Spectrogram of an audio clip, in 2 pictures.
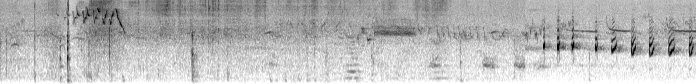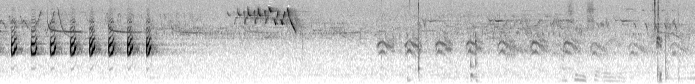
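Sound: wild turkey gobbling

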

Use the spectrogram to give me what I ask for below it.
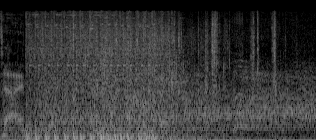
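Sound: gunfire from a video game (World at War zombies)

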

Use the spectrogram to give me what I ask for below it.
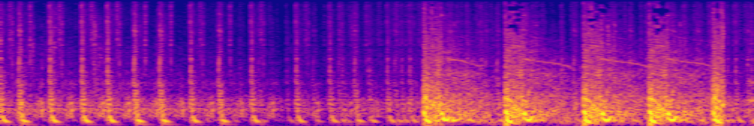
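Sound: pistol gunfire in Super Animal Royale video game

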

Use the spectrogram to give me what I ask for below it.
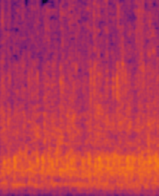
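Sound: audience applause at a DJ battle

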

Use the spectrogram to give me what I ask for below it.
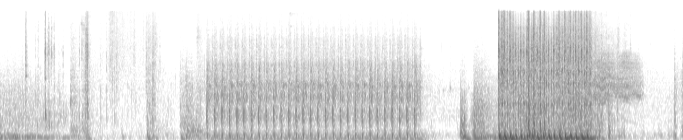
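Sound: sniper rifle gunfire in a video game

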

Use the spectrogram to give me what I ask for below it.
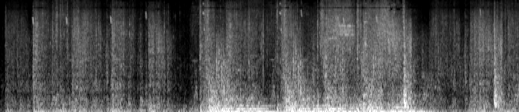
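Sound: gunshots in Fortnite video game

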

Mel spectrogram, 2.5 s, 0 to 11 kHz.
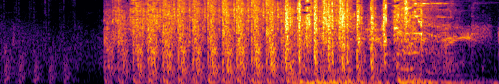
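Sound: M13 rifle gunfire in video game Modern Warfare 2

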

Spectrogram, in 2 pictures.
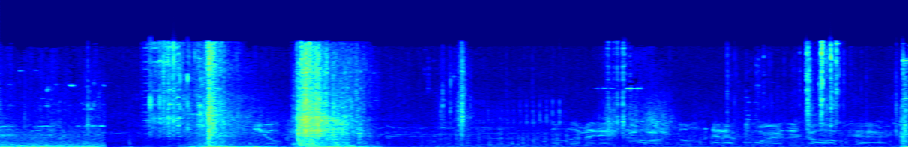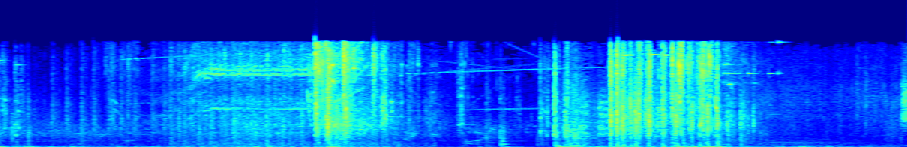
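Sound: gunfire from the video game Modern Warfare

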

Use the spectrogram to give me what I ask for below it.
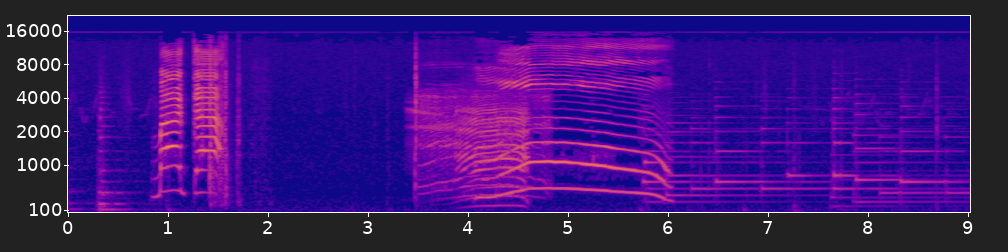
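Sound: cow mooing

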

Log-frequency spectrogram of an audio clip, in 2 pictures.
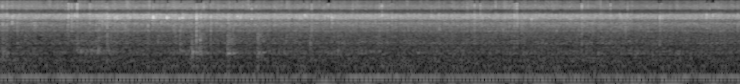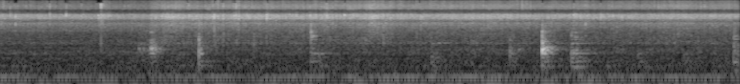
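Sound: finely chopped onion sizzling in oil while stirred

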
